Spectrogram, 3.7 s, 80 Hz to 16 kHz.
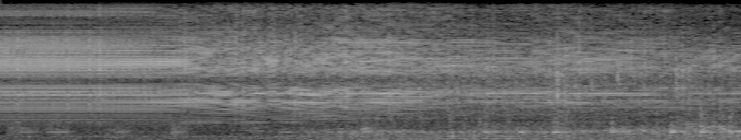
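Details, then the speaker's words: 1994 Dodge Dakota club cab, 3.9 V6 Magnum, 186,000 miles, at idle: thin, buzzy metallic rattle from a loose exhaust heat shield; owner also suspects a bad belt tensioner or idler pulley. "there's a heat shield on this rattling I gotta sort out"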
